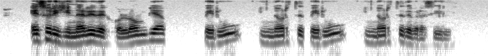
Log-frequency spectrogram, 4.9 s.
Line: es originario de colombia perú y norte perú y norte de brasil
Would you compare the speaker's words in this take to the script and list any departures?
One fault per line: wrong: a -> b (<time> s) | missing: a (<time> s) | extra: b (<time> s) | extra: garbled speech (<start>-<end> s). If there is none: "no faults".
no faults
